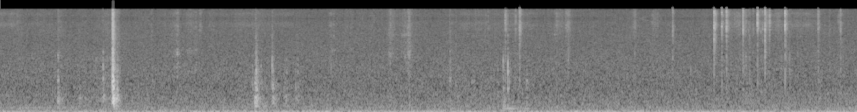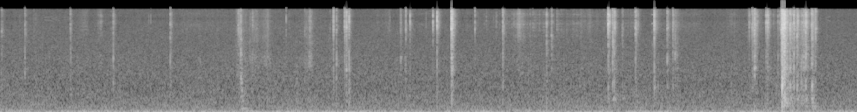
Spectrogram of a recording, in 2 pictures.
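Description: Scattered sharp plastic clicks and taps of a Kindle e-reader and its box being handled, with a quick run of clicks near the end.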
